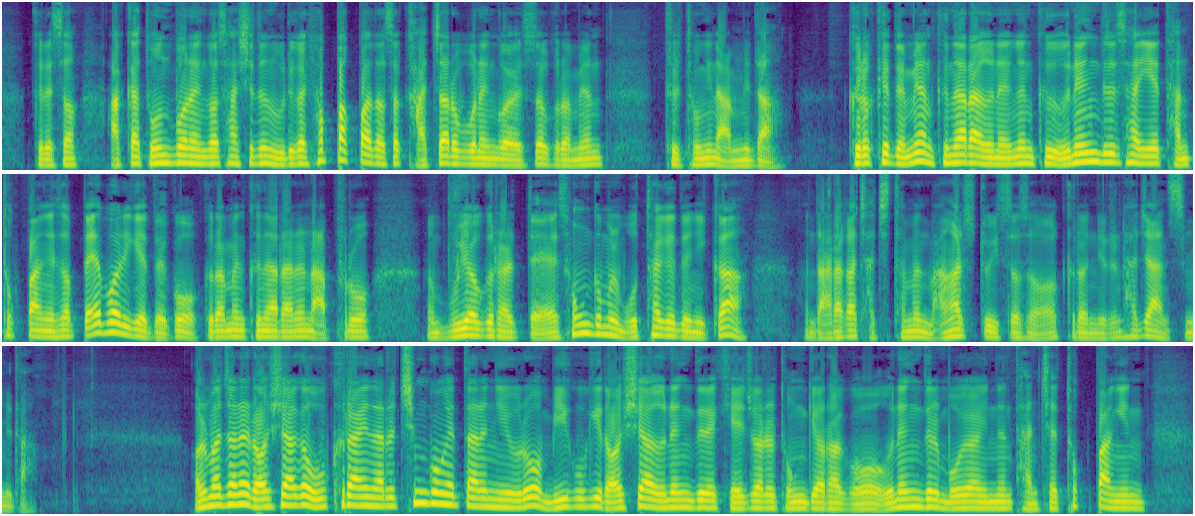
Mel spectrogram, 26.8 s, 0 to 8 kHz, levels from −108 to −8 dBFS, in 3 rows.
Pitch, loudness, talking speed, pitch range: 115 Hz, -14 LUFS, 370 characters per minute, 100-135 Hz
